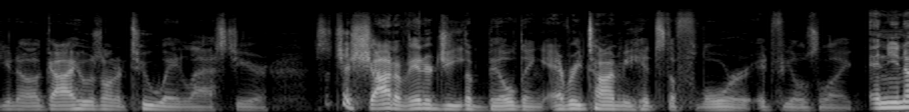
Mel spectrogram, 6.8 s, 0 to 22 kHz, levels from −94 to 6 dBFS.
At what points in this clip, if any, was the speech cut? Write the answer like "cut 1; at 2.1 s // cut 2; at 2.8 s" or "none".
cut 1; at 3.5 s

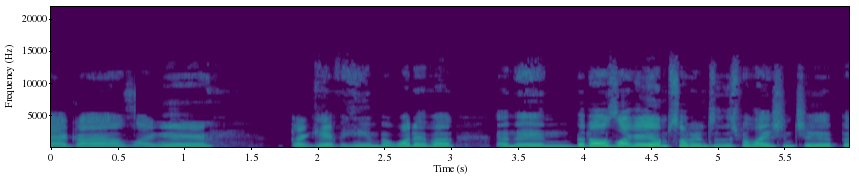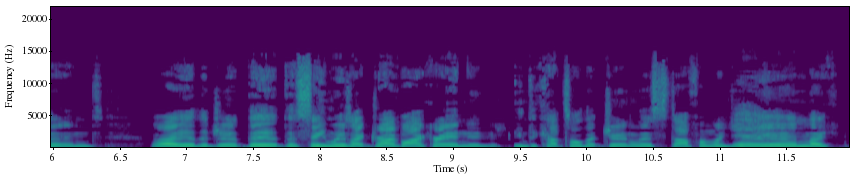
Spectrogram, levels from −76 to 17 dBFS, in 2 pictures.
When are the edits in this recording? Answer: cut 1; at 8.6 s

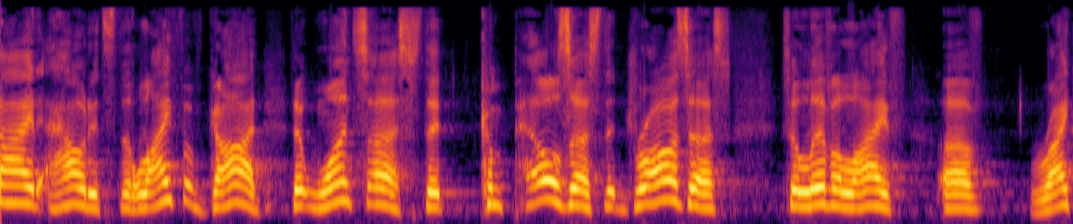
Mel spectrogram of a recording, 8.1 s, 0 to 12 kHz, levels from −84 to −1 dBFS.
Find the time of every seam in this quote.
none

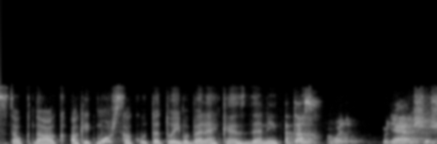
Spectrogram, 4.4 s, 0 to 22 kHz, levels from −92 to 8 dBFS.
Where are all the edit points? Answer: cut 1; at 1.2 s // cut 2; at 1.8 s // cut 3; at 3.3 s

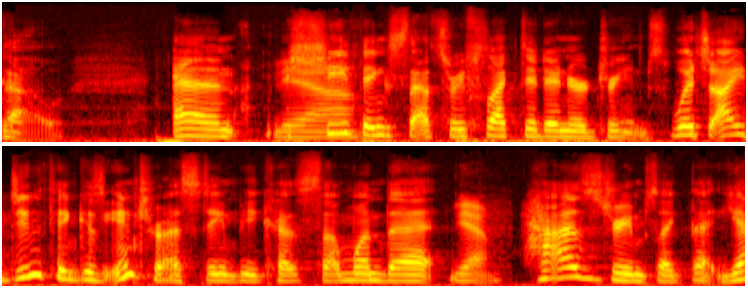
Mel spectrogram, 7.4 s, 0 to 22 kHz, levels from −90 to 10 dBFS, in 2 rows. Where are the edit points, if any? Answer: cut 1; at 4.2 s

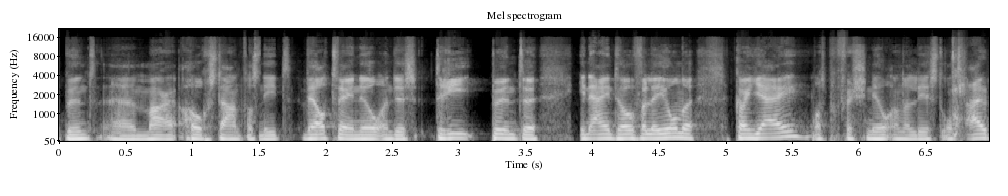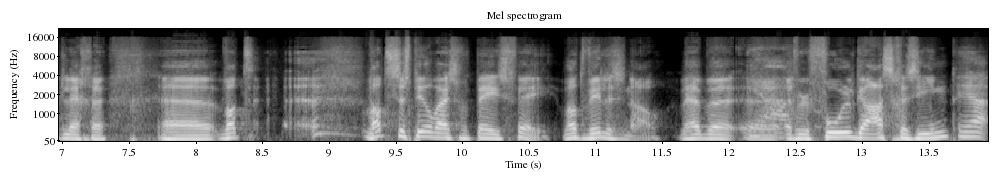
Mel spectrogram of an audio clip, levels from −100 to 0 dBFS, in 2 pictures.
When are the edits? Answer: cut 1; at 1.5 s // cut 2; at 5.7 s // cut 3; at 12.5 s

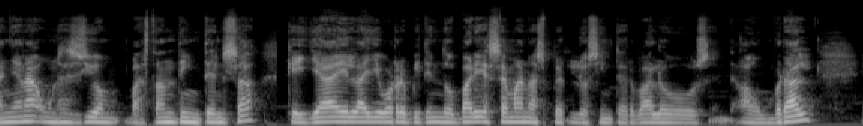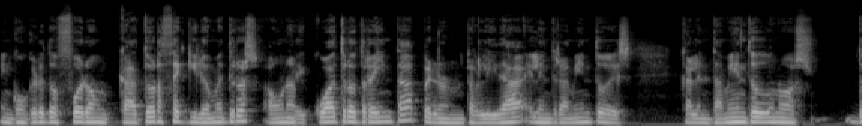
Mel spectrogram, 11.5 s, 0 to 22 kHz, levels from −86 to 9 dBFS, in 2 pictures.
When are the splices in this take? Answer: cut 1; at 1.8 s // cut 2; at 3.8 s // cut 3; at 7.7 s

